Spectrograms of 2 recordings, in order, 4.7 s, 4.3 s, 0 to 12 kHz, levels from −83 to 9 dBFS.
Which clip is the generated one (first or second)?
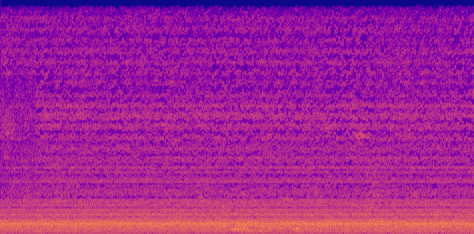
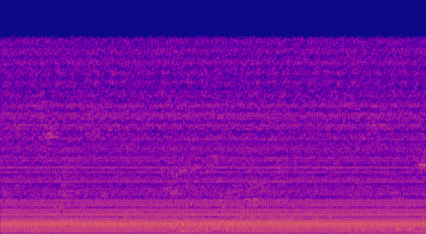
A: first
